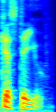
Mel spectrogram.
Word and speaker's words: Casteillo: and there but Casto Castillo in France we say Casto okay that's good for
